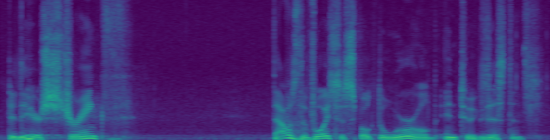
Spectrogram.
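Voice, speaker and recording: A man preaching a sermon, telling the story in a conversational, animated way, rising loud and high when excited and dropping low and quiet to reflect. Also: unhurried, vocal fry, breathy edge. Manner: conversational fillers and repeated phrases. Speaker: pastor.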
